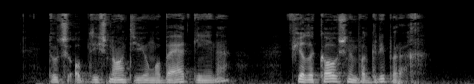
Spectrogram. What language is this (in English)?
Western Frisian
